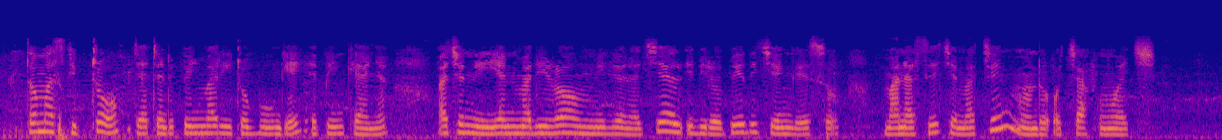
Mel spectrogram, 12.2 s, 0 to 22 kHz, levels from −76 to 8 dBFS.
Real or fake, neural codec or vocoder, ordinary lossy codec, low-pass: real; none; AAC, 24 kbps; 7.2 kHz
